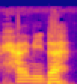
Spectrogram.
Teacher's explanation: Ha from mid of the throat. Hamidah. And there is a ha at the end.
